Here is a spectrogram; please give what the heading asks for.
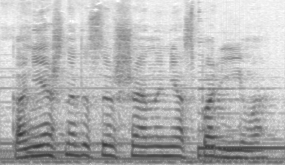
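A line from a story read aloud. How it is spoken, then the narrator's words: Muttered. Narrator (Russian): пробормотала сова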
